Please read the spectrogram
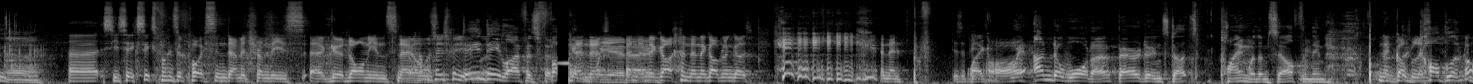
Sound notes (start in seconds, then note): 9.1 pff; 13.7 pop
